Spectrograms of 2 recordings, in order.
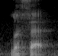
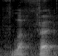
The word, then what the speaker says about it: Lafayette: know who that is the locals of that County I'm sorry the stupid rednecks in that county claim that that county is pronounced Lafayette yet the word is this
